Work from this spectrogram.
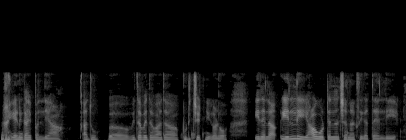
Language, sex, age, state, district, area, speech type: Kannada, female, 30-45, Karnataka, Shimoga, rural, spontaneous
